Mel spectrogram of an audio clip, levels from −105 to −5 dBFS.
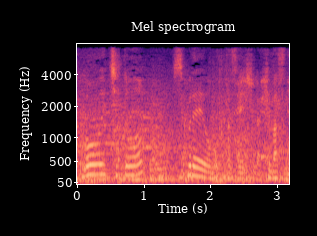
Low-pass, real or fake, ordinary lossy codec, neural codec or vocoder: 7.2 kHz; fake; MP3, 32 kbps; codec, 16 kHz, 2 kbps, FunCodec, trained on Chinese and English, 25 frames a second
